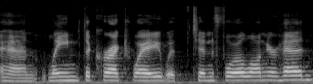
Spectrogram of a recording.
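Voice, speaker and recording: A woman with a Southern accent at a moderate pace. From US South, East Tennessee. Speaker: amateur astronomer. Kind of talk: live stream chat. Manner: casual, with fillers.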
